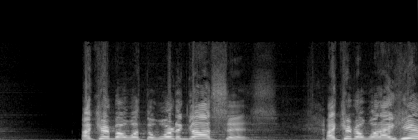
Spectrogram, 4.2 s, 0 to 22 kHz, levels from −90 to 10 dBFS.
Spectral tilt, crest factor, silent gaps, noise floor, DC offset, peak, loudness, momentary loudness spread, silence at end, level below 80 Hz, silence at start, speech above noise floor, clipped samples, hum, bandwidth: -3.5 dB/octave; 16 dB; none; -66 dBFS; under 0.1%; -2 dBFS; -16 LUFS; 10 LU; 0 s; -42 dBFS; 0.8 s; 51 dB; under 0.1%; none; 14.5 kHz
